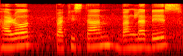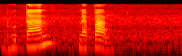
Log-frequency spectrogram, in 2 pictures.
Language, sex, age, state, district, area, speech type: Assamese, female, 45-60, Assam, Darrang, rural, spontaneous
